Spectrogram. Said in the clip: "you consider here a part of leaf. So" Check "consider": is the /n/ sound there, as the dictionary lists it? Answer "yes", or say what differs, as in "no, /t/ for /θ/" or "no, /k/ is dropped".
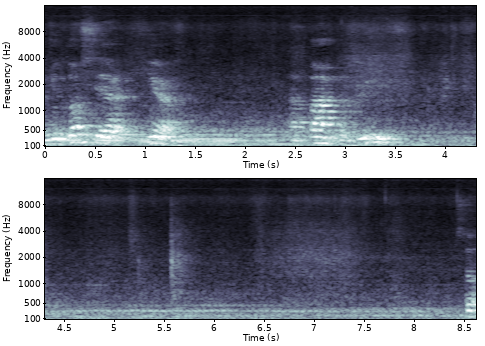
no, /n/ is dropped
